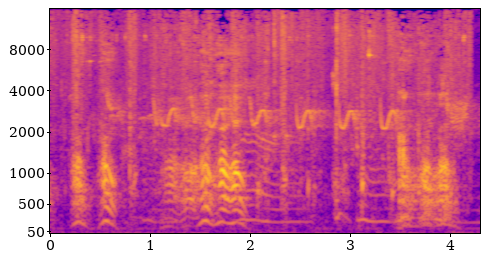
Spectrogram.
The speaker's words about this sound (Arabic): توقف أيها الحمار، إنه صوت نباح كلب ضعيف.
